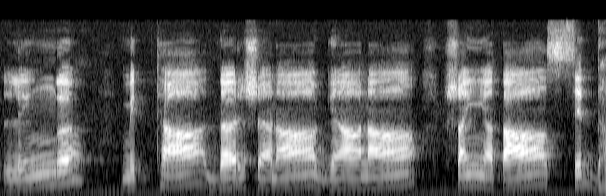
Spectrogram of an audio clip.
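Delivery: slow, each word set apart by pauses. Shown as a demonstration. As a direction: read each word slowly off the board for the class. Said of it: "एक एक शब्द का उच्चारण". (एक एक शब्द धीरे धीरे)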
